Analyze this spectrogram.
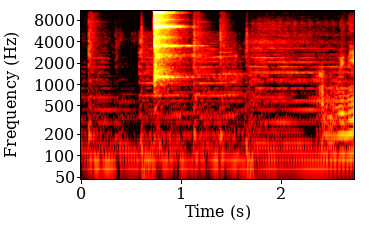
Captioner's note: bell rings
